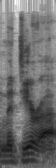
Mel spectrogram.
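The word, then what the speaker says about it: Madeira: Um the um excuse me madiraa I don't know why I pronounced that wrong.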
